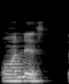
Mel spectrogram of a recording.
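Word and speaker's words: honest: बहुत काम आता है एच आए तो एच साइलेंट होता है साइलेंट होता है यहां पर वही रूल फॉलो होगा एच को नहीं बोलेंगे ऑनेस्ट ऐसे लिखते हैं ऑनेस्ट ठीक है तो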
